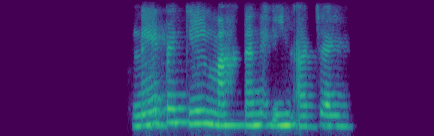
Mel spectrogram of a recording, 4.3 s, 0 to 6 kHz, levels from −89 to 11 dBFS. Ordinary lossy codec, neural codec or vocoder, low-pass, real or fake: Opus, 24 kbps; codec, 16 kHz, 2 kbps, X-Codec, HuBERT features, trained on general audio; 5.4 kHz; fake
